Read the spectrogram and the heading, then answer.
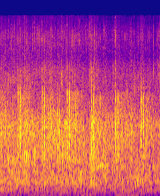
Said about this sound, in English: If you believe that, give the Lord a big round of applause in this place. Hallelujah.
